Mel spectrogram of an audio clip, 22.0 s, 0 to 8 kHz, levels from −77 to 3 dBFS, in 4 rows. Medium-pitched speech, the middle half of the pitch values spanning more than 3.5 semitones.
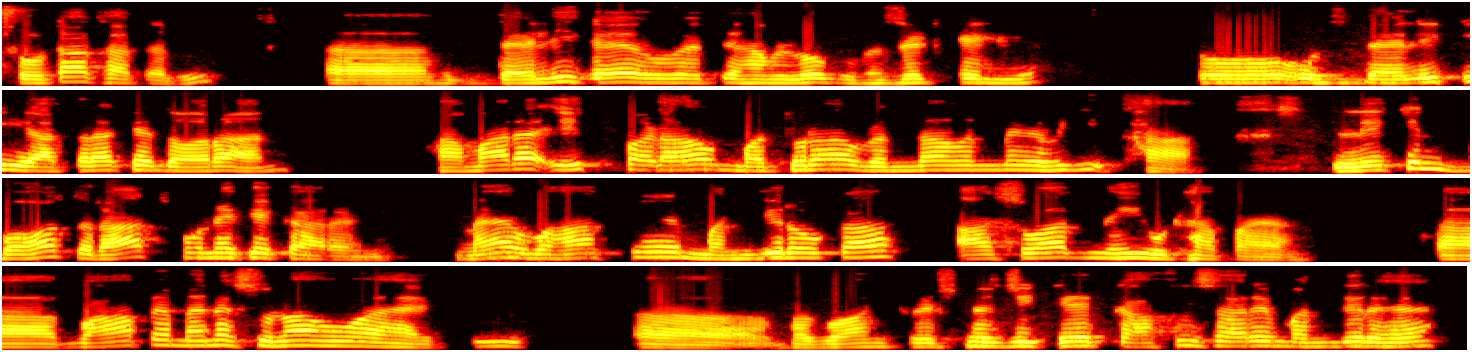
Yes: medium, 150 Hz; average, 4.0 semitones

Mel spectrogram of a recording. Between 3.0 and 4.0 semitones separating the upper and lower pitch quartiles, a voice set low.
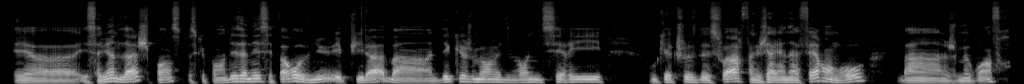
Yes: average, 3.5 semitones; low, 110 Hz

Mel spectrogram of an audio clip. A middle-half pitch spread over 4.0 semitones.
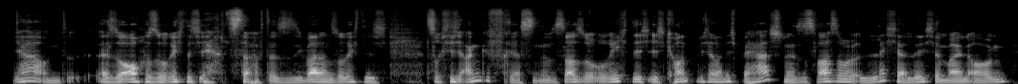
Yes: average, 4.4 semitones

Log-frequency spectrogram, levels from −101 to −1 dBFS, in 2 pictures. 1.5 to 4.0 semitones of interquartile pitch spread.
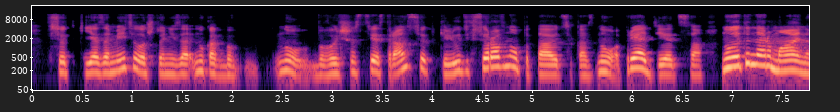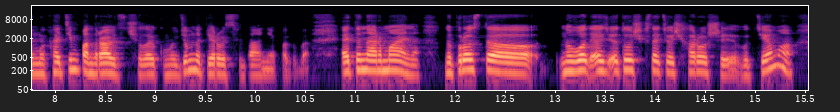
No: average, 4.8 semitones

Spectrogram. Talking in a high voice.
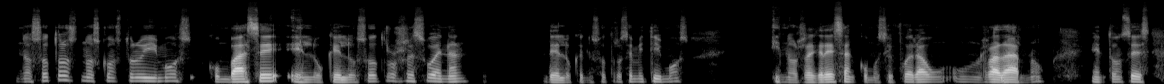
No: low, 120 Hz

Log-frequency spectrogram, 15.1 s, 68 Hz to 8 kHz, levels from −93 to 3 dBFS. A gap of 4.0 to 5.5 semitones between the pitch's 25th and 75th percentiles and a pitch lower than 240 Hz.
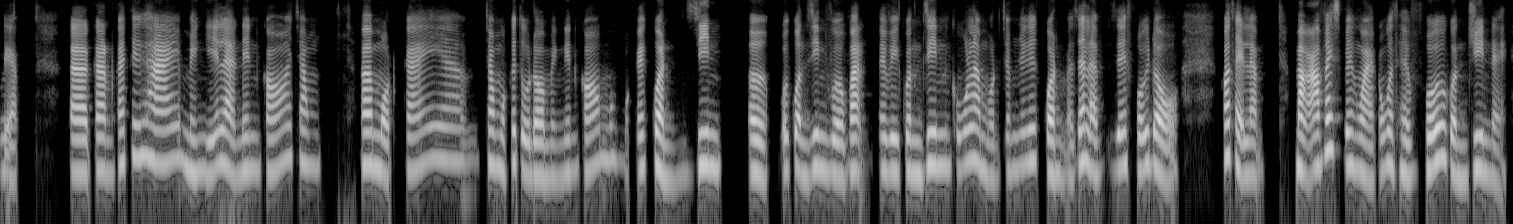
No: average, 2.8 semitones; high, 220 Hz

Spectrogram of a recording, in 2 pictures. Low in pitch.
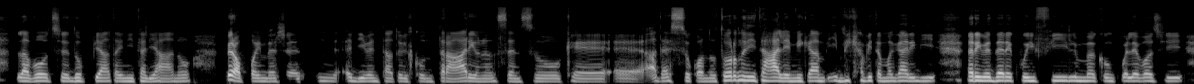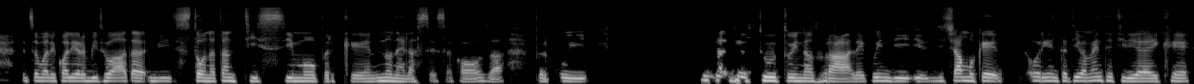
No: medium, 155 Hz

